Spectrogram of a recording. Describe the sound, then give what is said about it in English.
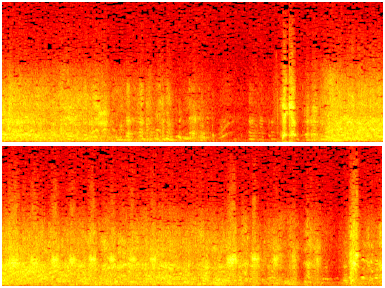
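A pet duck named Charlie quacks loudly in a rapid, nearly continuous string of raspy calls with a few sharper bursts and only brief pauses. “Looks like we got a drunk duck on our hands.”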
